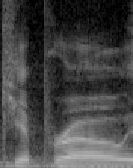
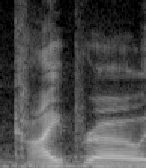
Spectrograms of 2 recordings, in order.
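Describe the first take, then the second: First: The first syllable has the short vowel 'ih'. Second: The first syllable has the vowel in 'eye'. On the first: "Is it Kipro?" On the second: "Is it Kypro?"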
